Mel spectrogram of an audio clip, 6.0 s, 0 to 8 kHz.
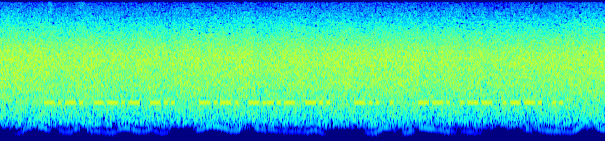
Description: Morse code, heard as a keyed tone, machine-sent, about 34 wpm, 700 Hz, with heavy radio static and speech in Tamil. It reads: CQD CQD DE GWPI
